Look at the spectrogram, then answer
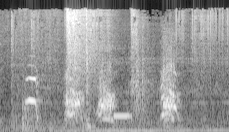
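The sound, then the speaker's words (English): A small dog gives four short, sharp yapping barks in quick, uneven succession, the first one softer, with no voices and only a quiet background between them. “Looks like a dog in a box to me, surrounded by herons.”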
